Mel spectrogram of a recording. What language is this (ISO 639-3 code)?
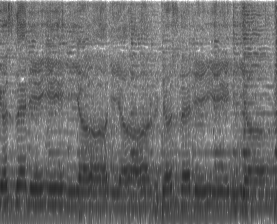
tur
